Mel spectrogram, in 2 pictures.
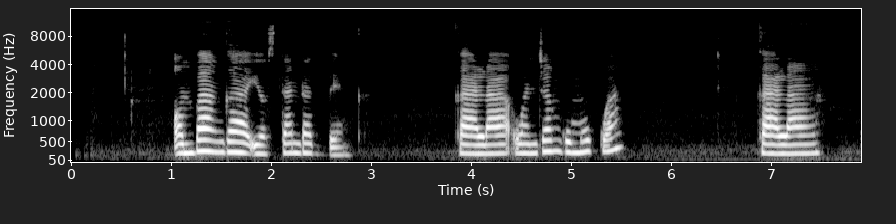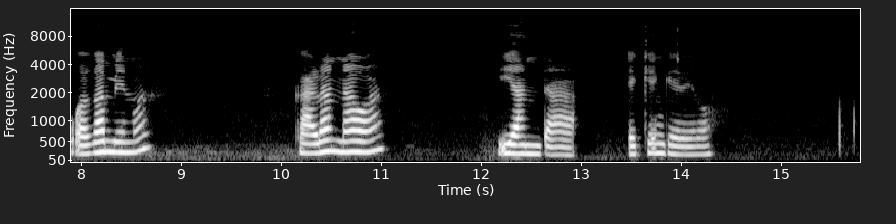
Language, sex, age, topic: Oshiwambo, female, 25-35, finance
